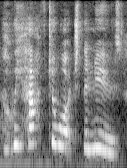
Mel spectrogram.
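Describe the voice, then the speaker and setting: A woman's voice: high voice, measured pace, pitched above the performer's own voice. A woman voicing a sensible young girl in a children's storybook, earnest and emphatic as she takes charge. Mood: urgent.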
